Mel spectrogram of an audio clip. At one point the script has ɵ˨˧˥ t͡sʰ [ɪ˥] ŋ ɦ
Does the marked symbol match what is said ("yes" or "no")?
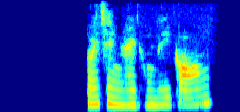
no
